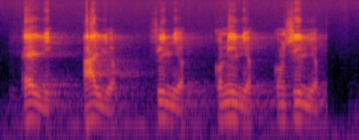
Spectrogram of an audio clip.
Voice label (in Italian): L Padova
